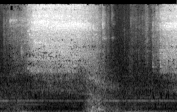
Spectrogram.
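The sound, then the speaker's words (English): A rain stick pours out a steady, bright, hissing patter of tiny pellets. It swells, briefly thins after a low knock, then surges back, with a faint steady hum underneath. “So this is a rain stick.”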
